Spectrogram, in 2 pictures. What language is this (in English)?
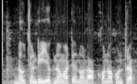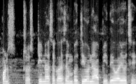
Gujarati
